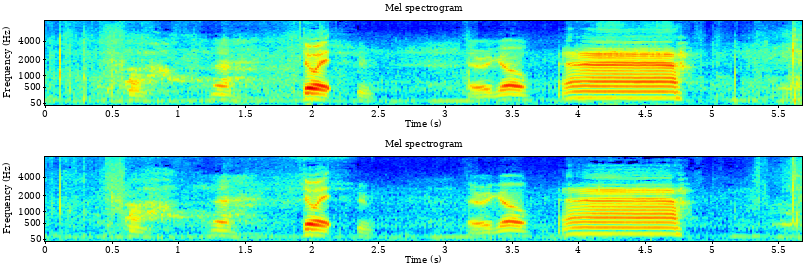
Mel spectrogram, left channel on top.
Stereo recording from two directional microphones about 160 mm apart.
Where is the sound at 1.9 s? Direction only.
5° right (ahead or behind).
